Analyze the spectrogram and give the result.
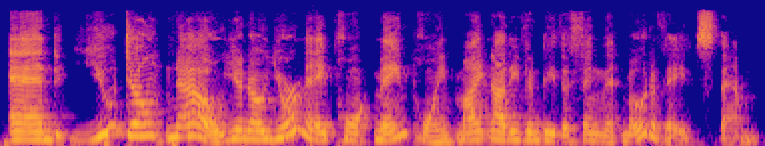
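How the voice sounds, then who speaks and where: Woman, presentation coach, mid-pitch, emphatic and insistent, podcast guest. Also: expressive, moderate pace, husky. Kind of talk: casual interview conversation.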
